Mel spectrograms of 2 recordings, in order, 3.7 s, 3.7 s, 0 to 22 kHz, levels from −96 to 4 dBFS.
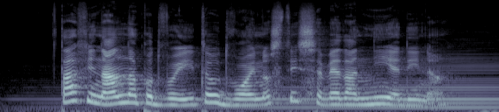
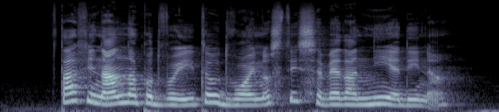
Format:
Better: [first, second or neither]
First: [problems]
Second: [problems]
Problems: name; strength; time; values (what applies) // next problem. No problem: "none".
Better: second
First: background sound (Bowed string instrument); 16 dB below the speech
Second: none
